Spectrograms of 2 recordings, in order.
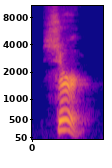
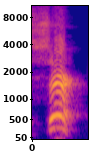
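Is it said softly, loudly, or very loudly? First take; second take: loudly; very loudly. First: It is said loudly. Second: It is said very loudly.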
